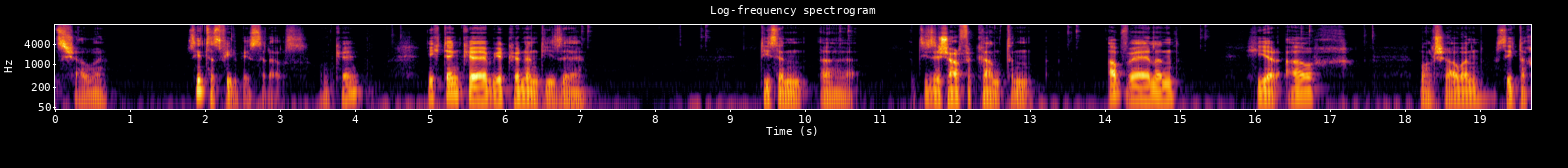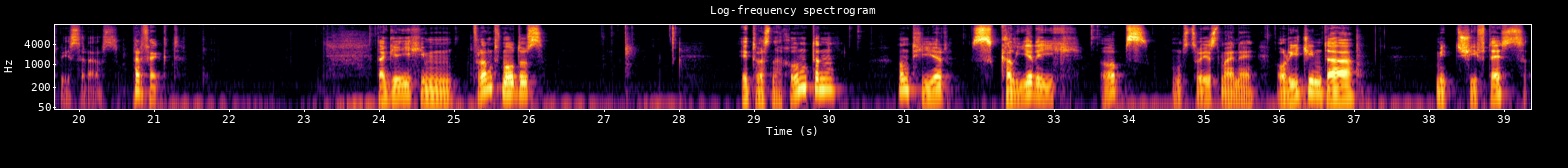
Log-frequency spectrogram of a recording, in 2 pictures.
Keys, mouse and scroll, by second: 4.3 Tab, 10.7 right click, 13.4 alt+click, 16.6 right click, 17.3 Tab, 18.3-20.4 middle drag, 21.5-23.1 middle drag, 23.7 KP_1, 25.1 shift+middle click, 26.9 g, 31.7 s, 35.7 shift+s.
